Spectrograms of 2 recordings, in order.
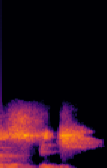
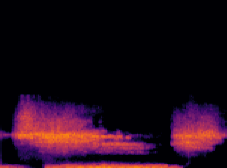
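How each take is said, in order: First: "speech" with a short, unstretched vowel, like "spitch"; common mispronunciation. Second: "speech" with a hugely stretched ee; long ee demonstration. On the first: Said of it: "This is not a speech". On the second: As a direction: draw out "speech" with cheeks pulled back. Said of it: "to make that sound". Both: Shown as a demonstration.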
